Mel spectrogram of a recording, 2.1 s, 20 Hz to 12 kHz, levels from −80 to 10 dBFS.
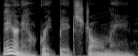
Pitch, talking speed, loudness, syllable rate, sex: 100 Hz, 175 wpm, -21 LUFS, 3.5 syllables/s, male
